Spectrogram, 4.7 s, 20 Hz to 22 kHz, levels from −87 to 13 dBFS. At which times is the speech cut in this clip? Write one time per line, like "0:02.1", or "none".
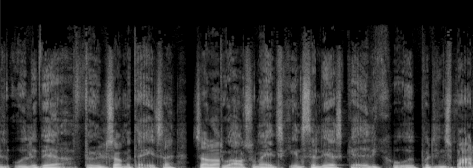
0:01.9
0:02.2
